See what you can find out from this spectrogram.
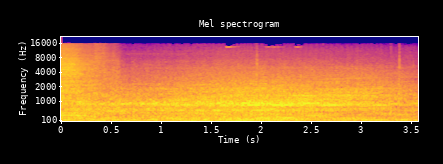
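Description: A bus idles or pulls in at a bus stop, its engine giving a steady, loud rumble with a broad hiss of traffic noise throughout and no one speaking.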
